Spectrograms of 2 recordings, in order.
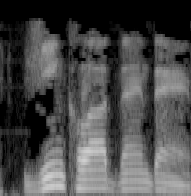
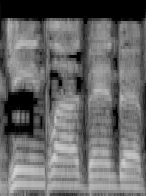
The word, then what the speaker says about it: Jean-Claude Van Damme: I asked him if I was saying his name right. – Jean-Claude Van Damme. – Yeah. Jean-Claude Van Damme.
